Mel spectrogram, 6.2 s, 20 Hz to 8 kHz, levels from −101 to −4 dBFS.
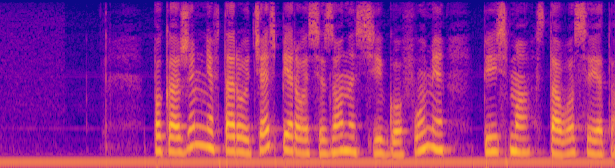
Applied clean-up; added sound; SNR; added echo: none; Domestic sounds, home sounds; 14 dB; none.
